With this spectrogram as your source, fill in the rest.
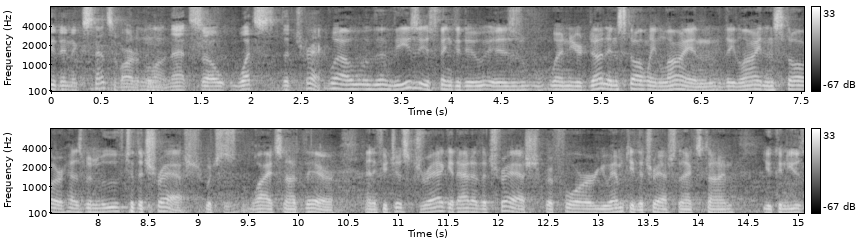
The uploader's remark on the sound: Mac 911 live at Macworld Expo 2012. Including ones submitted live by our audience!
